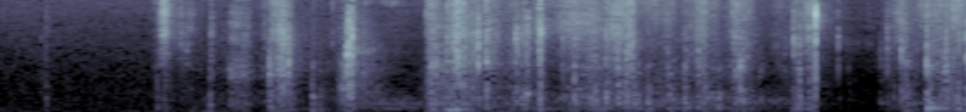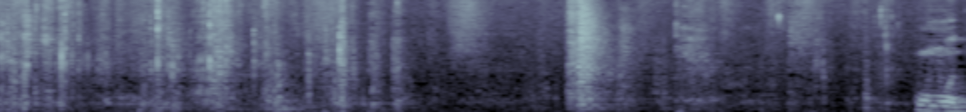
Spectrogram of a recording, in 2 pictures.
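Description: Cardboard packaging rustles and scrapes as it is handled close by.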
